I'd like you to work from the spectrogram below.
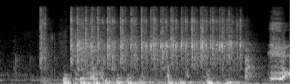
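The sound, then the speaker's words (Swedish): Frantic, rapid keyboard typing clatters loud for about two seconds in a dense, unbroken burst, in the style of computer hacking in 1990s film and TV, framed by short vocal sounds just before and after. “Åtta tangentbord!”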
